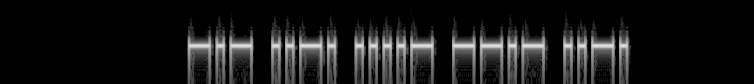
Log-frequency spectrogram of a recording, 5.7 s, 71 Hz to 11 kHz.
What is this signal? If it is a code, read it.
Morse code, heard as a keyed tone, about 22 wpm, 700 Hz. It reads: KF4QF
